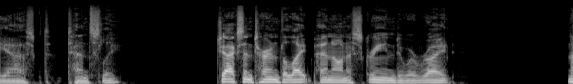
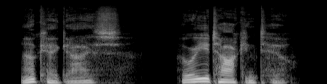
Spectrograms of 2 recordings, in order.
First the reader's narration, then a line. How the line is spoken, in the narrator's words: murmured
